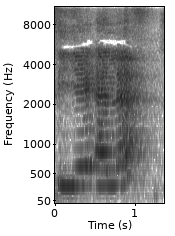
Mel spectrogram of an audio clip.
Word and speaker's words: calf: Next one is C-A-L-F. Calf. We call it calf. L is silent here. L is not giving any sound.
